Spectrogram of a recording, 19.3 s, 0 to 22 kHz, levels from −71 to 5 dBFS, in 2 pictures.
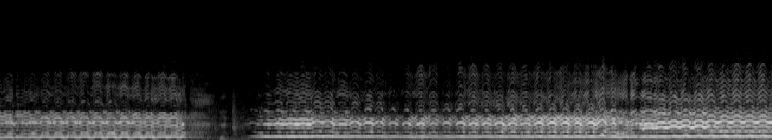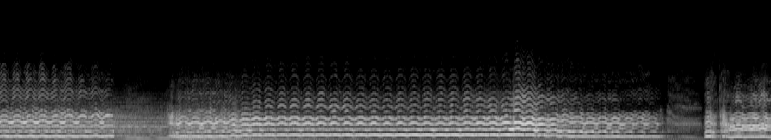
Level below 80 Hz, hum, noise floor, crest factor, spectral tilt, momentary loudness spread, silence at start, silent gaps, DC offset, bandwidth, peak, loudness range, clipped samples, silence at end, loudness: -50 dBFS; none; -48 dBFS; 16 dB; -0.5 dB/octave; 12 LU; 0 s; none; under 0.1%; 13.5 kHz; -2 dBFS; 8 LU; under 0.1%; 0 s; -16 LUFS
